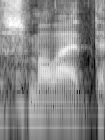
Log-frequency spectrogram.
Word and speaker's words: Smollett: No, actually, I would have said Smollett myself. – Okay. – But with respect to my colleague in the School of Business, I'm with the Helms School of Government. – Oh, I'm sorry, School of Government. We'll go with Smollett then. I'll go back to my original pronunciation.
